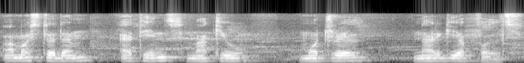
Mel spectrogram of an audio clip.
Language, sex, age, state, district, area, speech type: Nepali, male, 18-30, West Bengal, Kalimpong, rural, spontaneous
